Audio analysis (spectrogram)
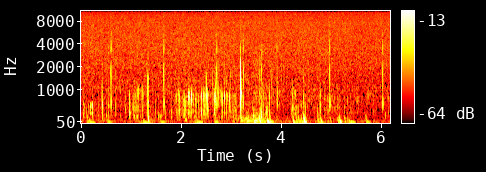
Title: Empty stomach growling sound | My Stomach Makes Noises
